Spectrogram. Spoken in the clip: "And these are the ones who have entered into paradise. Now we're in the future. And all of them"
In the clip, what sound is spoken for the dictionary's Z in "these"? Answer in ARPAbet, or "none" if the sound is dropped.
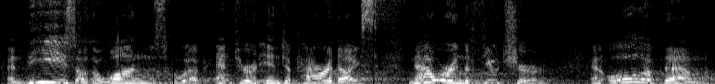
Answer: Z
